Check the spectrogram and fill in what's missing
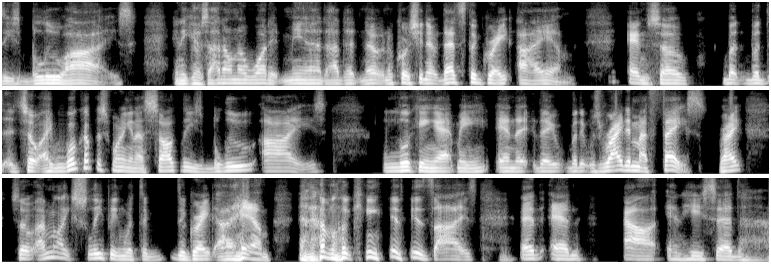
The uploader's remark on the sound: This was recorded LIVE on Zoom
